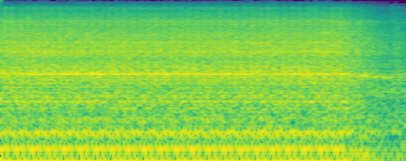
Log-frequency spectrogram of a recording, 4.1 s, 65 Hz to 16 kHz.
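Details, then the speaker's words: Duramax diesel in a C10 after fitting a used replacement injector: loud, low idle with a lumpy uneven beat instead of smooth clatter, then shut off; cylinder 3 still dead on cutout test, owner suspects injectors, unconfirmed. "As you can probably hear, it's the same thing. What are the chances two injectors both being shot? Still number 3, like when I do the cylinder cutout, cut number 3 out and it doesn't really do anything."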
